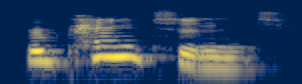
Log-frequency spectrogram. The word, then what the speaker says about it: repentant: Another word I can have the word repentant. Repentant. Repent. Excuse me. Repentant. So the e in the first syllable and the a in the second syllable are both articulated as a sure.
